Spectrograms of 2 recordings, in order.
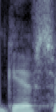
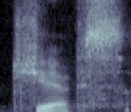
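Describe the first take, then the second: First: "gifs" with a hard g as in gift. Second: "gifs" with a soft g as in gem. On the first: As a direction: say "gifs" starting with a hard g sound. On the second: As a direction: say "gifs" starting with a j sound, like "jifs". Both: Shown as a demonstration. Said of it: "Is it gifs or gifs?".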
